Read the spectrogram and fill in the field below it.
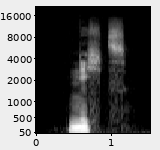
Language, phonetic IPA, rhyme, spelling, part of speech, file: German, [nɪçt͡s], -ɪçt͡s, nichts, pronoun, De-nichts.ogg
- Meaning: nothing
